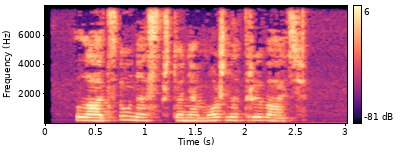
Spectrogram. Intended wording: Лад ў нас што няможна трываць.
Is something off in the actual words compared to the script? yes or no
no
